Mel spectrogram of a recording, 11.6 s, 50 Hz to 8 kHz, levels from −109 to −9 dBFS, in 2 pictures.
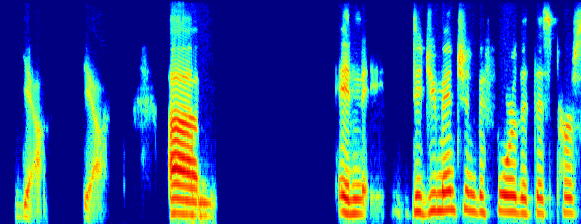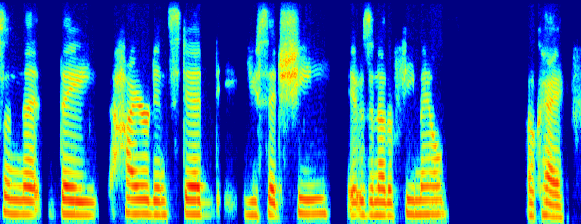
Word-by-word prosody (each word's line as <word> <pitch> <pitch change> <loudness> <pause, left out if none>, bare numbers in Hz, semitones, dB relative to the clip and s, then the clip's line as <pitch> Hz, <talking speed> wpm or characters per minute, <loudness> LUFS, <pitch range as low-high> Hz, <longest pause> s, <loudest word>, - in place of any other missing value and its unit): Yeah, - - -7 0.4
yeah. - - -9 0.7
Um 180 -4 +8 1.2
and, 195 -2 +4
i - - -6 0.4
did 215 -2 +1
you 230 +1 +2
mention 240 -1 +3
before 215 +1 +2
that 195 -1 -2
this 195 -2 -2
person 200 -2 -3
that 180 -1 -2 0.2
they 175 -2 0 0.2
hired 190 -1 -1
instead, 180 +1 -1 0.4
you 175 -1 -8
said 175 -1 -3
she 195 0 -3 0.2
it - - -4
was 180 0 -5
another 170 -1 -2
female? 185 +1 -6 0.8
Okay. 155 -5 -3
185 Hz, 125 wpm, -23 LUFS, 175-200 Hz, 1.2 s, Um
